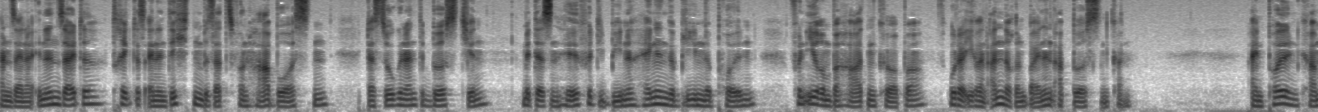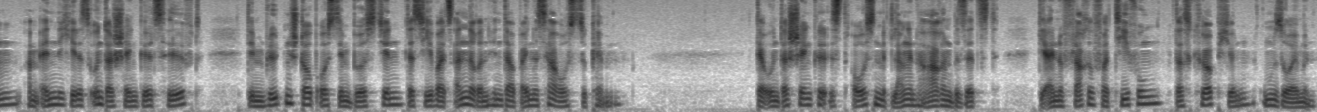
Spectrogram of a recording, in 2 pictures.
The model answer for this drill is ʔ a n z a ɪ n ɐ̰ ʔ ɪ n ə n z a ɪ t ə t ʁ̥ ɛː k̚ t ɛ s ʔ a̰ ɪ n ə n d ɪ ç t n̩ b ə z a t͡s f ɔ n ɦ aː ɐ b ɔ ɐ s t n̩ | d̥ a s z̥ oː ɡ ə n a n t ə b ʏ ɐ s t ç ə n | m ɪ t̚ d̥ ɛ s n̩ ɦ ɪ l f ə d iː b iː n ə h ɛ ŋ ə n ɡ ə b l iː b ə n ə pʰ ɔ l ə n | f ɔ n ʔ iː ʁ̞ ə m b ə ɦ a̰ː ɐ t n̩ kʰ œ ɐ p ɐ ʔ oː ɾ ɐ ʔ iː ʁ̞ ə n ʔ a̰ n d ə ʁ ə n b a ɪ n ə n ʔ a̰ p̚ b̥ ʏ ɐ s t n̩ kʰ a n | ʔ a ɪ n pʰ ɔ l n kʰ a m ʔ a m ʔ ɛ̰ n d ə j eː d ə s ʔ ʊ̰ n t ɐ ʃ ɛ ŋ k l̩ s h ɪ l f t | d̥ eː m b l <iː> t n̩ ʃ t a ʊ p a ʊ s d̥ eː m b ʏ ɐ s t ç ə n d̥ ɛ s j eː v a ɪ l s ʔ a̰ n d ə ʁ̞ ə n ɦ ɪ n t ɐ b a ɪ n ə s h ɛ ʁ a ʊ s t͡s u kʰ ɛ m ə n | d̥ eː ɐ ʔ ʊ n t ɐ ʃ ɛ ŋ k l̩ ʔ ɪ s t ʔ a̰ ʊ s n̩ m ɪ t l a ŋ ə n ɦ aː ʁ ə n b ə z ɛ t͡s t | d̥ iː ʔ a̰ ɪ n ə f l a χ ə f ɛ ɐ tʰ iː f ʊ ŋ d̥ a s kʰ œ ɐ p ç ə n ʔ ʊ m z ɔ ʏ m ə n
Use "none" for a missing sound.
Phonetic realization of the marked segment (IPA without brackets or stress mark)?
yː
